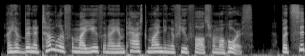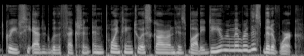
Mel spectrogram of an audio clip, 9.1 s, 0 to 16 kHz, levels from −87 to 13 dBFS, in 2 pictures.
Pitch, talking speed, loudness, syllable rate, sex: 205 Hz, 265 wpm, -19 LUFS, 6.2 syllables/s, female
